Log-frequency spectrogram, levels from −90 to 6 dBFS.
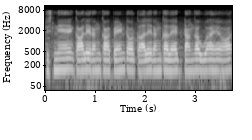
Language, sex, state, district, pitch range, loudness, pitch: Hindi, male, Uttar Pradesh, Hamirpur, 145-150 Hz, -16 LUFS, 145 Hz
